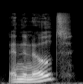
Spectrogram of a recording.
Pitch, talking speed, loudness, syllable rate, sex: 145 Hz, 215 wpm, -14 LUFS, 6.7 syllables/s, male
